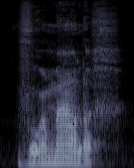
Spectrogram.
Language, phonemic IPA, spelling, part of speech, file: Dutch, /vorˈmaləχ/, voormalig, adjective, Nl-voormalig.ogg
- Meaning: former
